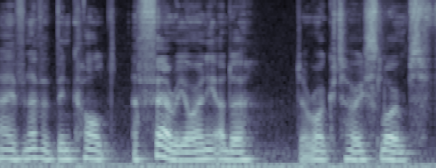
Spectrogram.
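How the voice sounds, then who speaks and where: A man with an Austrian accent speaks at a moderate pace, with audible echo from the room. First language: German. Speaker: game developer and let's player. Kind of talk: casual commentary while taking an online quiz. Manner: halting, with frequent repetitions.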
